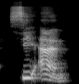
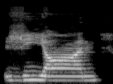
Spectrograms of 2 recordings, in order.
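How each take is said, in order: First: The word begins with an S-like sound. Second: The word begins with a Z sound. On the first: The speaker calls it right. "the letter X is more of a S sound" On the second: The speaker calls it wrong. "kind of mispronouncing the name as like"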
